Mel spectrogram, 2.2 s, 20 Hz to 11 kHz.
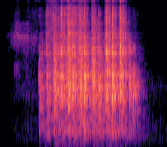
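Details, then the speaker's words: Segway Ninebot F2 Pro e-scooter: a quick burst of light metallic clatter from the rear fender rattling on its bracket because its screws worked loose from vibration and fell out. "is a Segway Ninebot F2 Pro with a loose rear fender that rattles constantly."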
